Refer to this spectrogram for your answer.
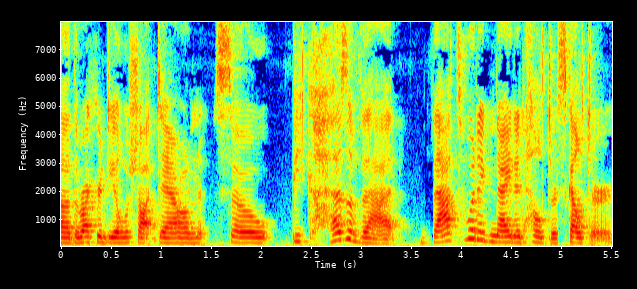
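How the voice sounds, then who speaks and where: With a Californian accent, a woman talks at a medium pitch and a fairly slow pace, her tone animated and her pitch variation ordinary. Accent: Californian American English. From Southern California. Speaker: podcast co-host. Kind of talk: casual chat. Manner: animated, laughs often.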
